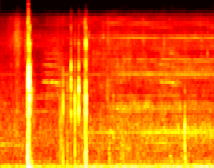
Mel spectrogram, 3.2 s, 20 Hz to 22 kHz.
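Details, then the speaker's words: RC rock crawler on a Copperhead 10 ESC with a high-kV motor, geared down and crawling in first gear: a faint, steady high-pitched whine under rock clicks; normal ESC and motor whine while crawling. "There's a whine, and if we were using an outrunner, it'd be really, really loud, to the point to where you could almost not hear me."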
